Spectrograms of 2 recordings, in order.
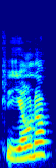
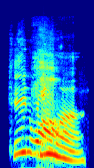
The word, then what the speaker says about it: quinoa: Kiona? Am I saying it wrong? Quinoa.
